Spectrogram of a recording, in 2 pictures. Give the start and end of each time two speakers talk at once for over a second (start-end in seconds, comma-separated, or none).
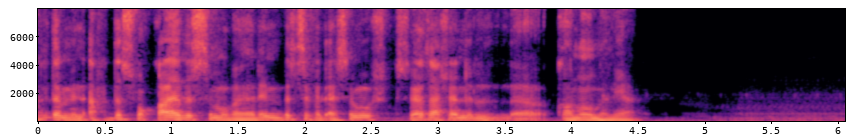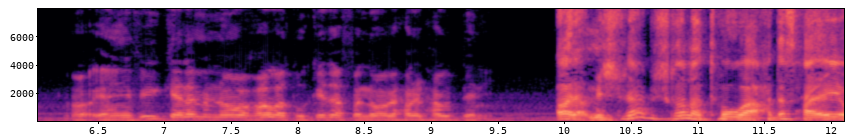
none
